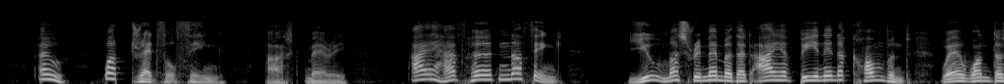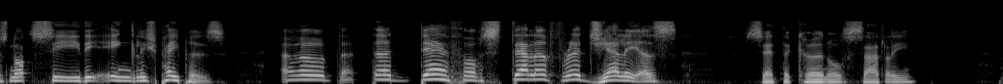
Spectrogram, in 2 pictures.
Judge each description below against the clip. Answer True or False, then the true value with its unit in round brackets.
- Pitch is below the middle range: False (170 Hz)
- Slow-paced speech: True (110 wpm)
